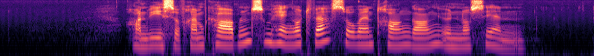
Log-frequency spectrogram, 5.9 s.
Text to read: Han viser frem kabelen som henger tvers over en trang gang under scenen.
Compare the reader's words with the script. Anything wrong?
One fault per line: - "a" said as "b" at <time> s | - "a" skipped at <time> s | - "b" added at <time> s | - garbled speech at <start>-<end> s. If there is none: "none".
none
